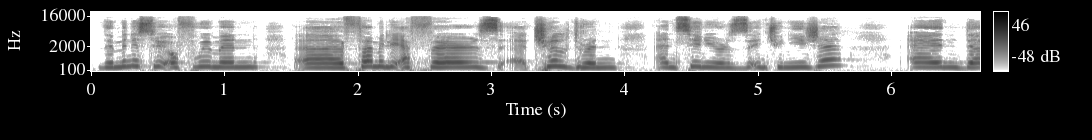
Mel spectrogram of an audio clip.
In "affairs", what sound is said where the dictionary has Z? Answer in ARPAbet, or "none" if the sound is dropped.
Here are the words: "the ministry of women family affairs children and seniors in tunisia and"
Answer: Z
